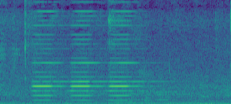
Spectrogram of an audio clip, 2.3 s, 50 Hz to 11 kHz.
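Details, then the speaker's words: Patient monitor (RVS 100) demonstration: alarm sounds when the sensor is removed, with an option to pause the alarm for about 30 seconds; steady electronic alarm tone with clear pitched beeping over room hum. "นี้เครื่องแจ้งเตือนในกรณีที่เราตอบเท้าออกนะคะตัวทุนตรงนี้ค่ะเป็นกรณีที่ต้องการจะโพสต์Alarmไว้ก่อนนะคะประมาณ30วินาทีนะคะ"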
